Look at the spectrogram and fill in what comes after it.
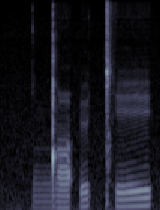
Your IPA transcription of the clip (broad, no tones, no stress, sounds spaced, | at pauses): ŋ͡ǃ ɑ ʔ ø ǀʰ e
